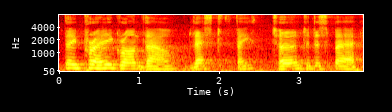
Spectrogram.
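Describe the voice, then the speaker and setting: A grand, lovestruck king, played by a man declaims theatrical verse very deliberately. The voice rings in a long hall reverb. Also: a little high, fairly bright tone, slight background noise. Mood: declaiming. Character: aristocrat playing a lovestruck stage king, declaiming.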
